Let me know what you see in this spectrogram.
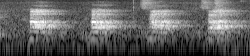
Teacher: ఖ ఖ ఛ ఛ అన్నప్పుడు లోపల నుంచి గాలి మన చేయి తాకుతుంది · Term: మహాప్రాణాక్షరాలు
